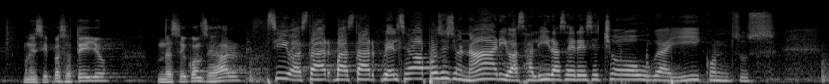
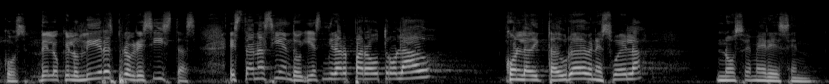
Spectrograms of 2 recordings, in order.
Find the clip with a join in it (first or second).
first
